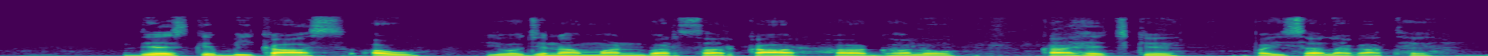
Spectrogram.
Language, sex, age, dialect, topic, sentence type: Chhattisgarhi, male, 31-35, Western/Budati/Khatahi, banking, statement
